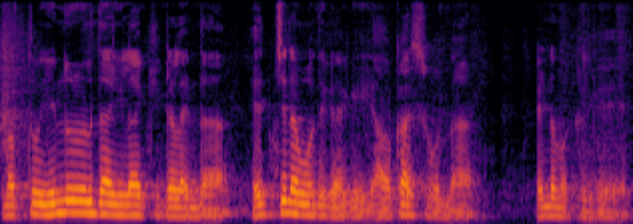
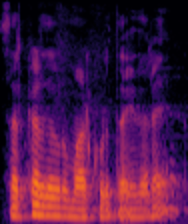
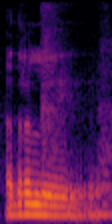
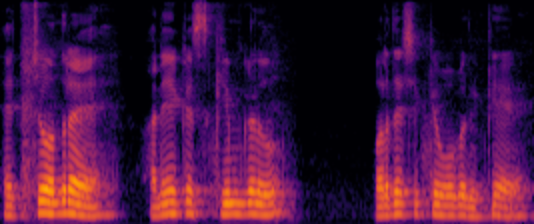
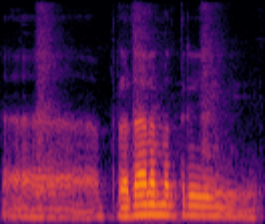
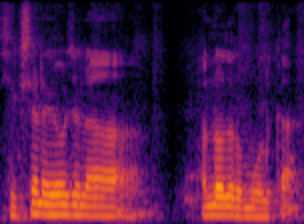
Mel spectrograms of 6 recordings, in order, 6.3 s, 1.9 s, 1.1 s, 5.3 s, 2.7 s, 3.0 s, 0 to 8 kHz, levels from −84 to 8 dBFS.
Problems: constant background noise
